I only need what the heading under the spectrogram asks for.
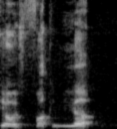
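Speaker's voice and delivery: put-on Harlem street-style accent. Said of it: "he was on some Harlem street shit".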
